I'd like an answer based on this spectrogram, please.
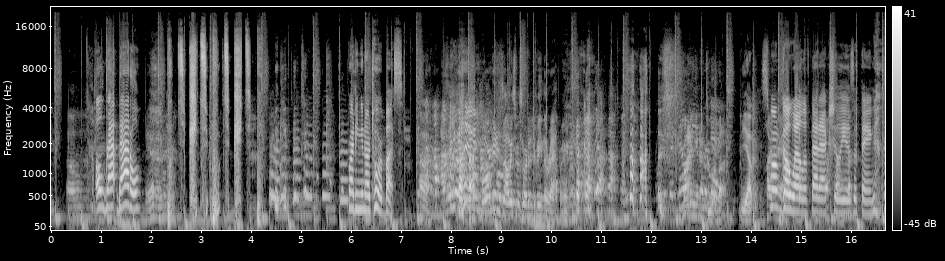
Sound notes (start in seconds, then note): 4.0 beatboxing; 5.0 rapping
